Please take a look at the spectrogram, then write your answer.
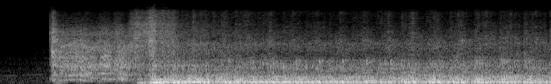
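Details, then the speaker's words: Turbo 331 cubic inch small block Ford V8 with AFR aluminum heads, on a stainless straight-pipe exhaust, recorded in a garage. Quick catch and one blip, then a deep, even, loud rumble. Normal start and idle. "sounds pretty good got some rumble to it"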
